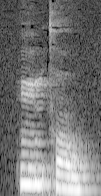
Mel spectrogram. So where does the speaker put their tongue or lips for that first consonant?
lips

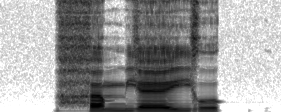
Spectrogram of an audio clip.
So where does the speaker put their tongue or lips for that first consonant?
throat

